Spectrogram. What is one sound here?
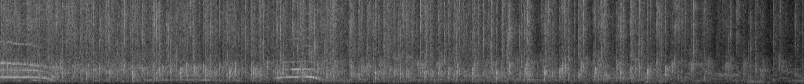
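A rock band plays loudly with electric guitars and drums.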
